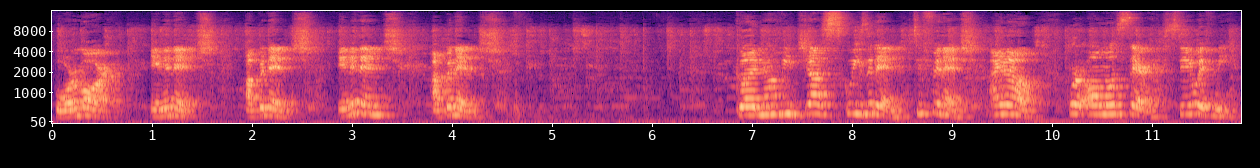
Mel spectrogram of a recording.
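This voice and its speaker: A woman with a high voice and an unhurried pace cues a barre class, counting reps and urging listeners on. Her voice sounds a little worn. She is heard from off the mic in a roomy space, with faint music behind. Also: sharp tone, recorded from a distance. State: losing her voice. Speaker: barre instructor. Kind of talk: workout class cueing.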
